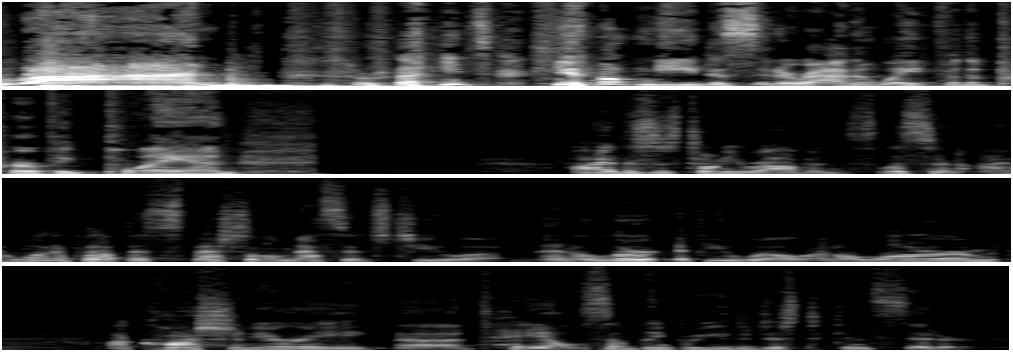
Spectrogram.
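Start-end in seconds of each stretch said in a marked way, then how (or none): 0.0-1.0 high, loud yell. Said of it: "get behind you and yell".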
